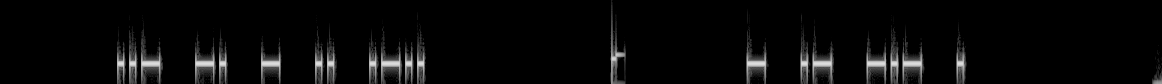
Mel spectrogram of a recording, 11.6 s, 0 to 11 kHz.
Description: Morse code, heard as a keyed tone, about 20 wpm, spaced as for 14 wpm, 700 Hz. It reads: UNTIL TAKE
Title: 2x Character Spacing - Top 300 Words - 20wpm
